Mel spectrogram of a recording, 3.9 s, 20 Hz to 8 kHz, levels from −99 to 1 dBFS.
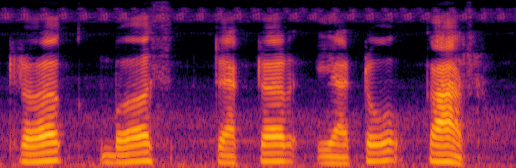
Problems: constant background noise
